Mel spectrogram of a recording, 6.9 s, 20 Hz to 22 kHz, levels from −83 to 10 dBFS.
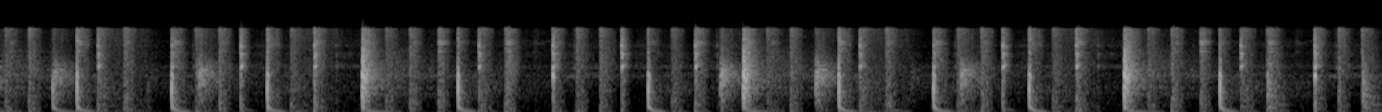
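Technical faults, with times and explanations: No technical faults are audible.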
